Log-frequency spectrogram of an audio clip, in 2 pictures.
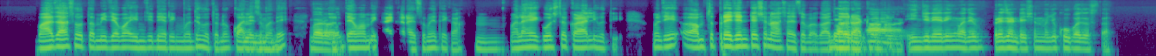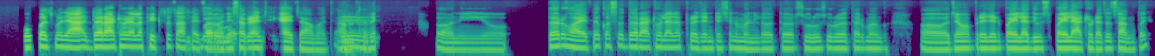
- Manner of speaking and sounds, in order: static; distorted speech; unintelligible speech
- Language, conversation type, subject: Marathi, podcast, तू रोजच्या कामांची यादी कशी बनवतोस?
